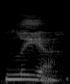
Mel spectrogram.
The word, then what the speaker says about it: Leah: Leah. – Leah Lesesne. – Leah Lesesne. – Oh, Leah. – Like Star Wars. Leah.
